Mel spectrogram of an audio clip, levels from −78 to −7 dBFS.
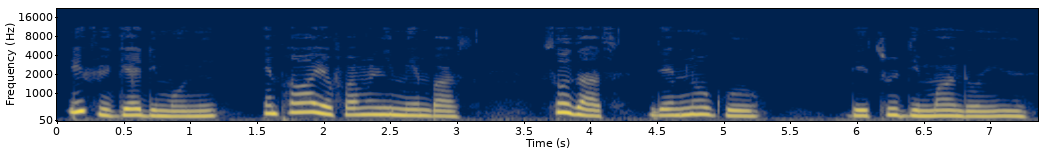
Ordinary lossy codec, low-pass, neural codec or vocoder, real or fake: MP3, 48 kbps; 19.8 kHz; vocoder, 44.1 kHz, 128 mel bands every 256 samples, BigVGAN v2; fake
